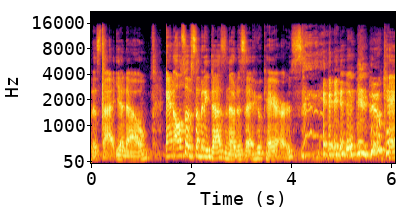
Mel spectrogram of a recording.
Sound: laughs

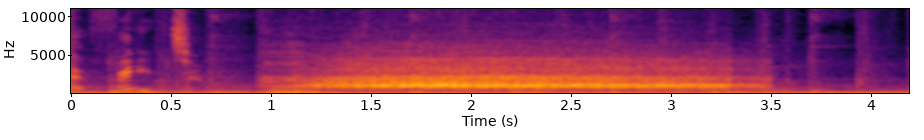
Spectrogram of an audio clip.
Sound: cheering

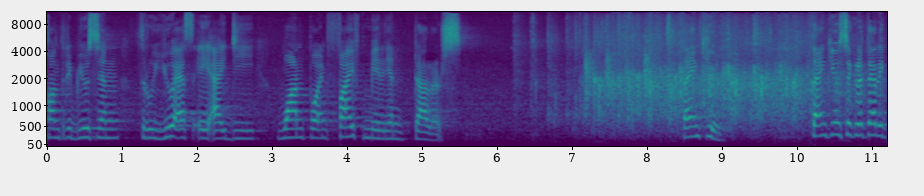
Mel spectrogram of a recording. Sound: applause

